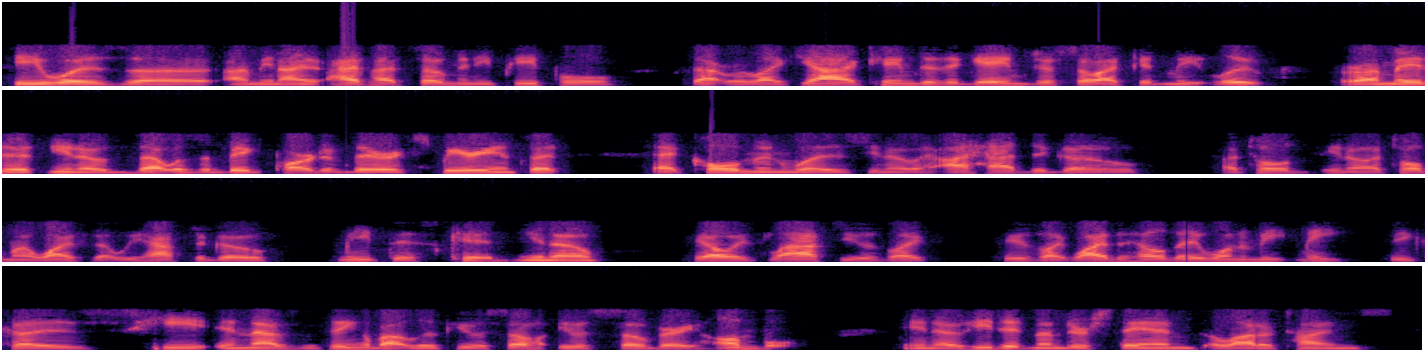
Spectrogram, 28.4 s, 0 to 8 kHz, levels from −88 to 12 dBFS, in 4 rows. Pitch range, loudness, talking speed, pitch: 115-135 Hz, -19 LUFS, 235 wpm, 125 Hz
